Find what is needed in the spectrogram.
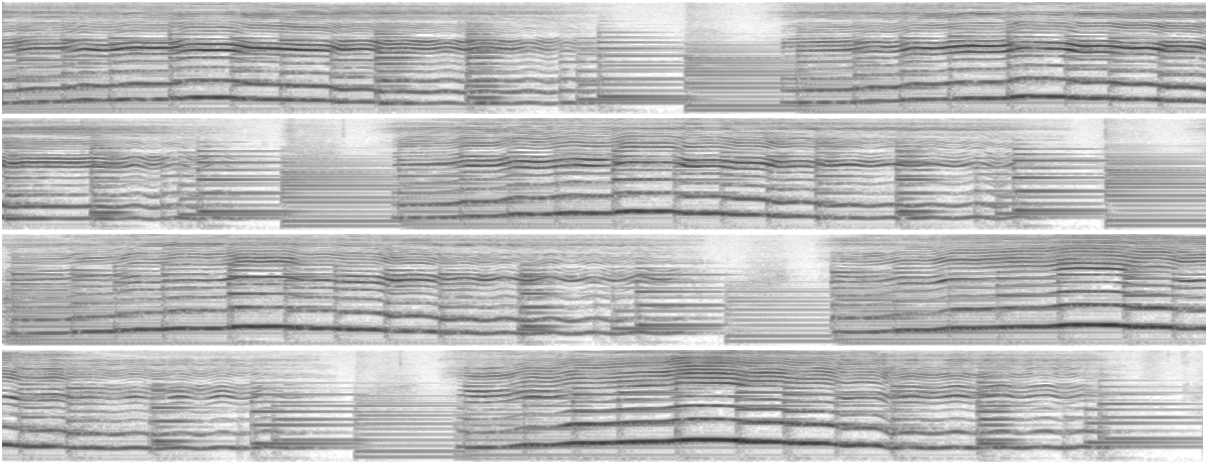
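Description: Man singing in falsetto through a scale exercise that arches up and back down, over held accompaniment chords. The pattern repeats six times, each a little higher than the last, working up towards the top of a male falsetto range.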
